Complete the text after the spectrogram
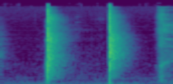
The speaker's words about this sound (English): Like, that's the quarterback clapping. Yeah. And then looking up at the box, looking back.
